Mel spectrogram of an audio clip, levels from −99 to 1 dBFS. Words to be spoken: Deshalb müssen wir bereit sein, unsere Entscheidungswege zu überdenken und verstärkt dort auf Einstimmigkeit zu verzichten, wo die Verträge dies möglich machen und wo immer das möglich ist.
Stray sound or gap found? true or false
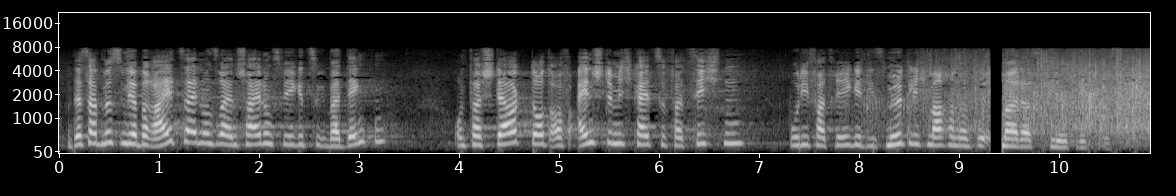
true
